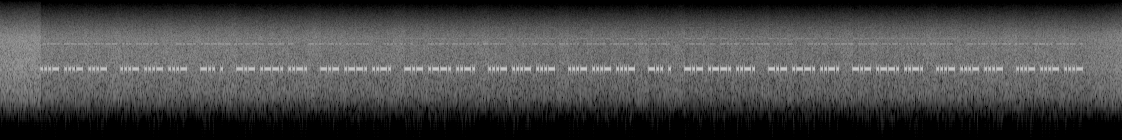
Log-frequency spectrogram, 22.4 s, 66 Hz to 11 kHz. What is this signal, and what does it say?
Morse code, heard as a keyed tone, machine-sent, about 30 wpm, 890 Hz, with radio static and a weaker station near 2190 Hz. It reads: VVV VVV DE KPF KPF KPF VVV VVV DE KPF KPF KPF VVV VVV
